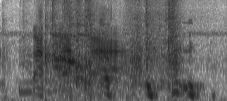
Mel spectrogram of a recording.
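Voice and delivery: cruel laugh. Acted. Bully laughing at Pendle while breaking his guitar, cruel laugh.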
